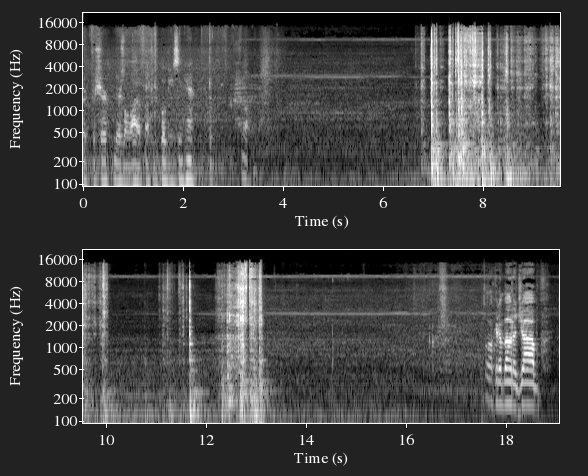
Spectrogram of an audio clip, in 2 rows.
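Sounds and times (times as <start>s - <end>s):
tools rubbing and scraping: 6.6s - 10.1s, 11.0s - 13.3s.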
